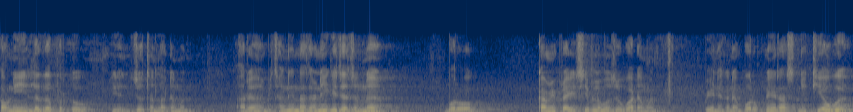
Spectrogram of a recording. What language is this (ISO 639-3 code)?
brx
